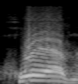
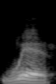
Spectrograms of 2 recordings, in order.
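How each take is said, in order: First: It starts with an h sound: 'hoyar'. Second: It starts with a w sound: 'wair'. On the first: The speaker calls it wrong. "হোয়ার নয়" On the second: The speaker calls it right.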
